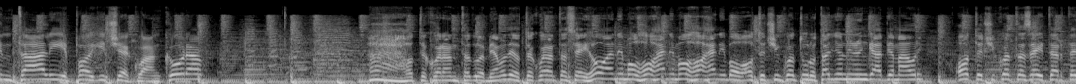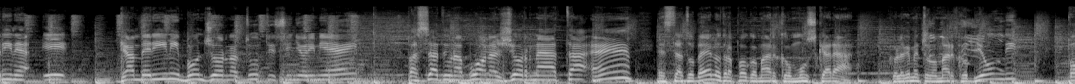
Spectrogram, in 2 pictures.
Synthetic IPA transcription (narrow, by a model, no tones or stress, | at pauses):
nt̪aːliepːɔjk̟it͡ʃːɛkwaːŋkoːɾa | aɔt̪ːoekːwaɾant̪ad̪uːeabːjaːmod̪et̪ːɔt̪ːoekwaɾant̪asɛjoɛnemolɦohɛnemolɦohɛnibɔlɔt̪ːoet͡ʃːiŋk̬want̪uːnot̪aʎːoniːnoiŋɡabːjamawɾiɔt̪ːoet͡ʃiŋkwant̪as̬ɛjt̪art̪aɾiːnee | ɡambeɾiːnibwɔnd͡ʒornoat̪ːut̪ːisiɲːoːɾimjɛːj | pasːaːt̪̬eunabwɔːnad͡ʒornaːt̪aʔɛɛst̪aːt̪̬obɛlːot̪ɾapːɔːkomarkomuskaɾa̰kːolːeɡament̪okomarkobjond̪ip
